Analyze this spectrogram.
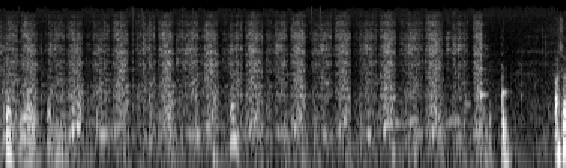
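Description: A bow saw cuts back and forth through wood in quick, steady strokes.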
